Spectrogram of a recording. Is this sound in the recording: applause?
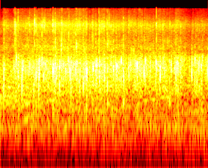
yes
